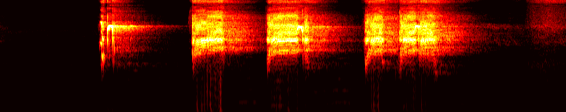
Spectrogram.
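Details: Black francolin (kala teetar), possibly a calling male, gives a thin whistled opening note, then four loud, harsh, grating notes in quick succession, with nothing else heard.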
